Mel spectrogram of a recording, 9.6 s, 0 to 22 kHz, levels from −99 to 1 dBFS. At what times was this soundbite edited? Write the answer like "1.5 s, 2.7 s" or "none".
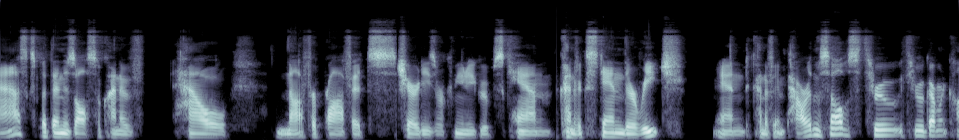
4.0 s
